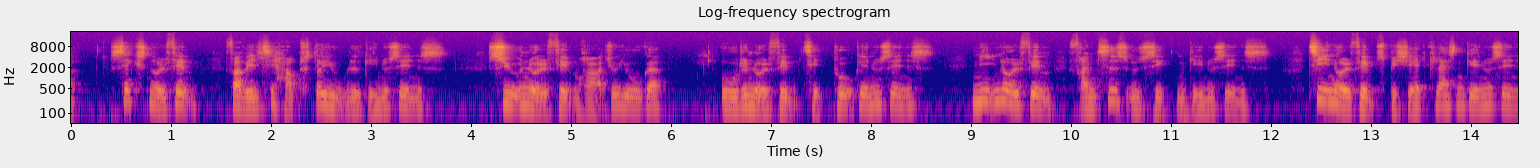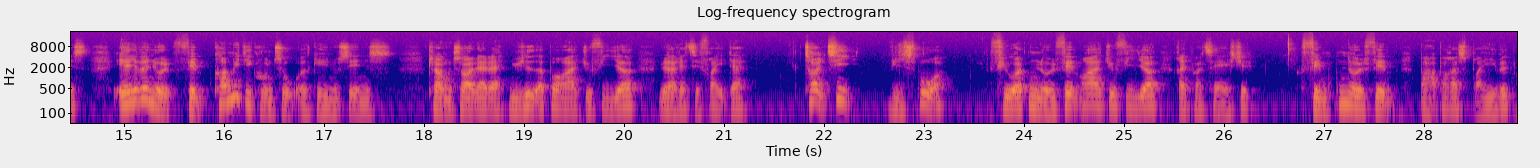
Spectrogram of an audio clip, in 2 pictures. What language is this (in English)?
Danish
